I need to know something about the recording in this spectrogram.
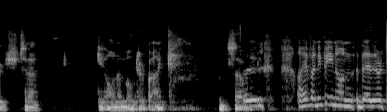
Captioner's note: chuckles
